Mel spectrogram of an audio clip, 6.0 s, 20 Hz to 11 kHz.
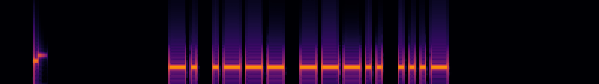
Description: Morse code, heard as a keyed tone, about 22 wpm, 700 Hz. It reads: NJ8V
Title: Call Signs Repeated 2x - 22wpm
